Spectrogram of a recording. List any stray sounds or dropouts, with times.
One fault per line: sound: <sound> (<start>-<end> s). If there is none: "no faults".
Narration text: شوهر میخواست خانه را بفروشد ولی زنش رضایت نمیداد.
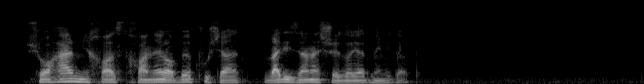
no faults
